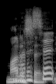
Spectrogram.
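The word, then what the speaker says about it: Modesitt: Modisit Jr. Did I say it wrong? – Modisit. Yeah, Modisit. – You said it right.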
